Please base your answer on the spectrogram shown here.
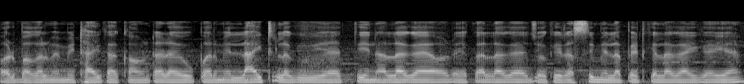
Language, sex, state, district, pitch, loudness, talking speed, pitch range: Hindi, male, Bihar, West Champaran, 105 Hz, -20 LUFS, 235 wpm, 100-105 Hz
